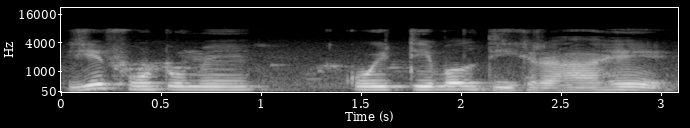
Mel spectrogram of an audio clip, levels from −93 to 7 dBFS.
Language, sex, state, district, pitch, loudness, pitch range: Hindi, male, Arunachal Pradesh, Lower Dibang Valley, 140 Hz, -14 LUFS, 125-145 Hz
